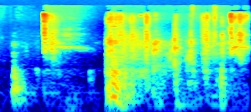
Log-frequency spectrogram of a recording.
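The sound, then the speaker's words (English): A front door opens after the doorbell for a delivery of a toweling bathrobe ordered online: a low thump, a brief squeak, then a burst of rustling, bumping and shuffling as someone handles it at the entrance. “There's somebody at the door. It sounds like a delivery.”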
